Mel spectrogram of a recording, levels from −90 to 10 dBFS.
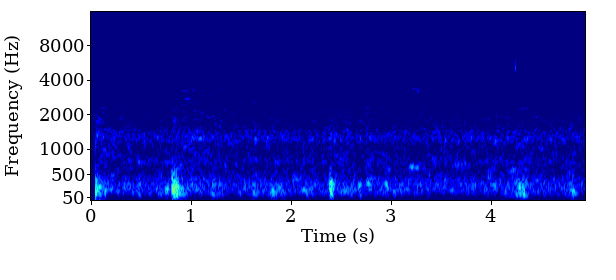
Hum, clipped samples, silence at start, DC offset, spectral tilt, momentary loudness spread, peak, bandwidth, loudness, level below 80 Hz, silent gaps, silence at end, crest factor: none; under 0.1%; 0.05 s; under 0.1%; -8 dB/octave; 19 LU; -32 dBFS; 5.8 kHz; -58 LUFS; -82 dBFS; none; 0 s; 26 dB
